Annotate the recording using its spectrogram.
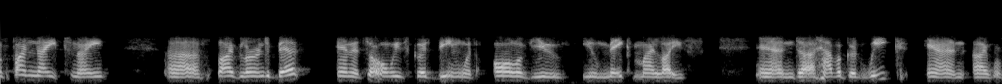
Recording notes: ON THE PHONE WITH HER SYNOPSIS.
